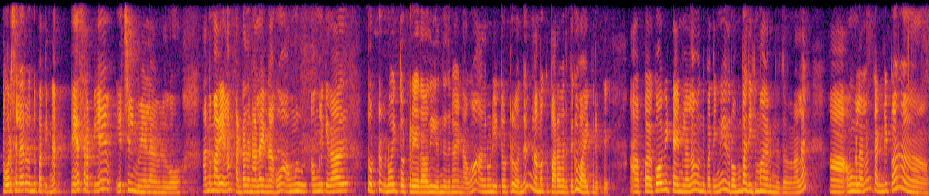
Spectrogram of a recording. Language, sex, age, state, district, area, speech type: Tamil, female, 45-60, Tamil Nadu, Salem, rural, spontaneous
